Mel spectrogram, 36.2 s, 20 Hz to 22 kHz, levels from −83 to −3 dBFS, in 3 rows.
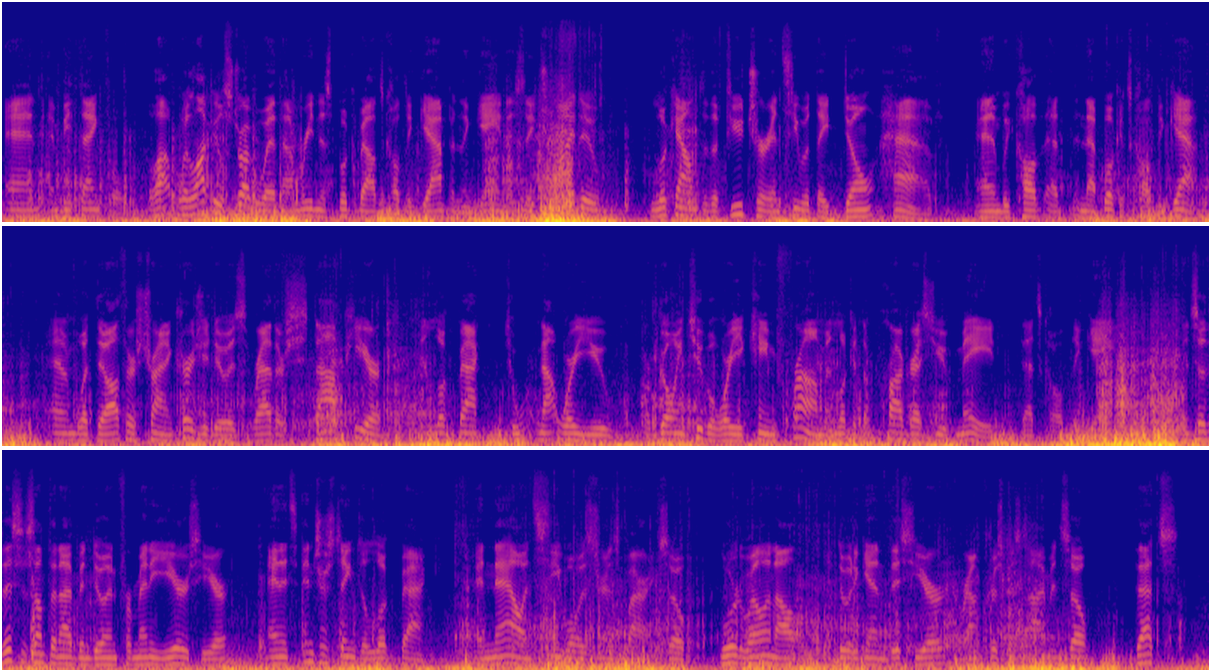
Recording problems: wind noise on the microphone; heavy; 2 dB below the speech

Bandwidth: 15.5 kHz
